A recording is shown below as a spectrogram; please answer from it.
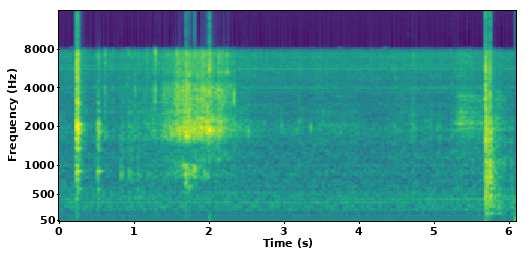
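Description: Water is poured into a small saucepan of walnuts for homemade walnut ink, a brief gushing splash lasting about a second, close by, with quiet handling knocks before and after.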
